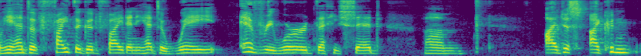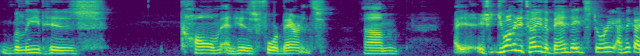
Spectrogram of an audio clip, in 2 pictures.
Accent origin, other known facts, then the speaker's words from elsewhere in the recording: New York, United States; I'm a New Yorker, so I got to meet Arthur.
